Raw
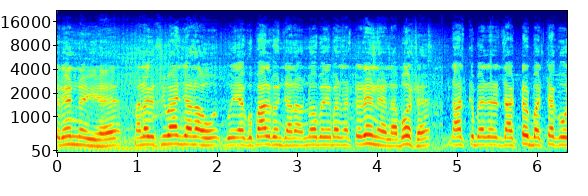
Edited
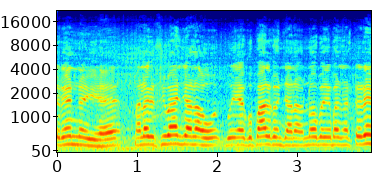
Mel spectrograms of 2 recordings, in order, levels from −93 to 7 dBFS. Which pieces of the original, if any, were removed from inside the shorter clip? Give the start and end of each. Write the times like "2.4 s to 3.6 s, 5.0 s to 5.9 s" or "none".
none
